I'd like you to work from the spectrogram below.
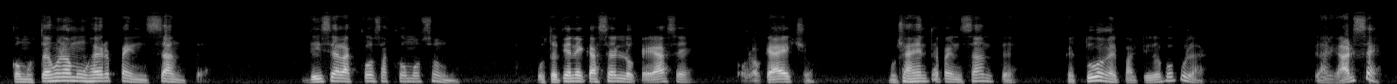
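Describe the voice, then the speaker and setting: Lively in intonation, a man speaks at a fairly high pitch and a fairly slow pace, pausing long and often, with a dry, close sound and no echo. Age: 60s. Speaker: podcast host and ecologist. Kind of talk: casual commentary. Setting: outdoor terrace at home.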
